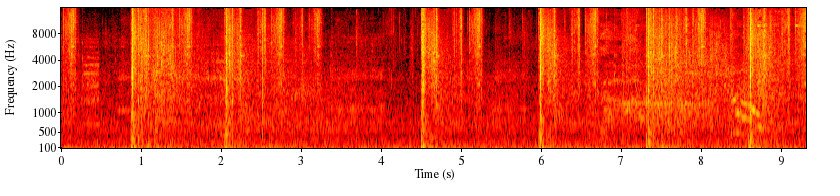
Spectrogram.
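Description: Gunfire in the co-op shooter GTFO: single sharp shots spaced roughly every second or two over a steady, noisy background, with players talking between them.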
